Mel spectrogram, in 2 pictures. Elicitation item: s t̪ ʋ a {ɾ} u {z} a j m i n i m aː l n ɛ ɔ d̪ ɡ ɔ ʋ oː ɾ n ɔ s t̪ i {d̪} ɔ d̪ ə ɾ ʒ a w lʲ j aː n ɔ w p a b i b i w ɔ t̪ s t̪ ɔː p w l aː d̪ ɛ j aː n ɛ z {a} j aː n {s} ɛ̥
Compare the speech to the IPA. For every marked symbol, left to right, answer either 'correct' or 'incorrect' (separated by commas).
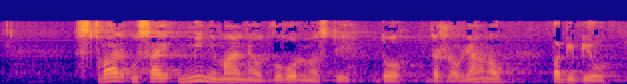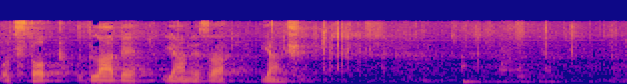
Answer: correct, incorrect, correct, correct, incorrect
